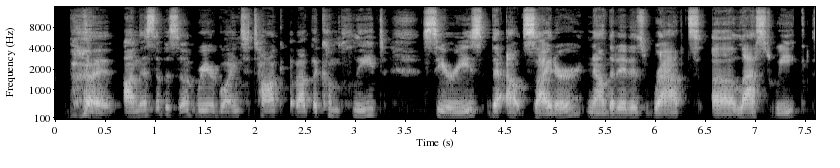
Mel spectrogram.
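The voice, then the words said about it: Rough, sick-sounding voice. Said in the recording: “I've been a little sick, and that's why my voice sounds like shit ... it's a flu”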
